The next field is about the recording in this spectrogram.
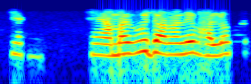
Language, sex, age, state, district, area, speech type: Bengali, female, 45-60, West Bengal, Purba Bardhaman, rural, conversation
